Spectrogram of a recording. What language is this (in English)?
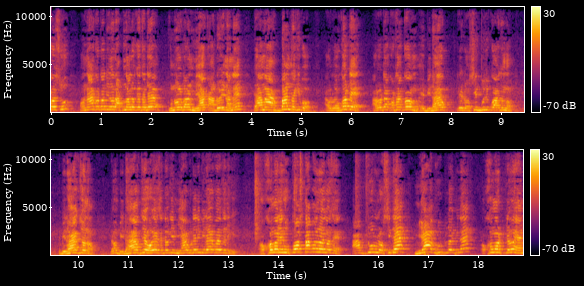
Bangla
